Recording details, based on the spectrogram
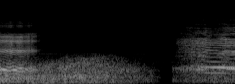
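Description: Goats bleating loudly up close, one long wavering bleat followed after a short break by another, with no other sounds around them.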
